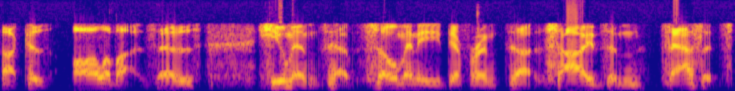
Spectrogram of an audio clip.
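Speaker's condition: Spasmodic dysphonia; sudden onset

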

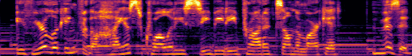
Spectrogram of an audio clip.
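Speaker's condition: No condition

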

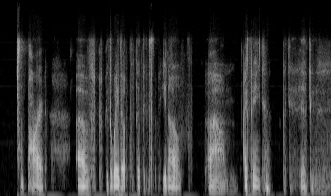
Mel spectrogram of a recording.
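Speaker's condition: Stuttering; covert stuttering hidden for decades, 21 routine strategies written down to appear fluent; stutters openly rather than avoiding, discloses stutter up front, can choose to stutter anyway; silent pauses without voice, word substitution, phone speaking very difficult, varies regardless of nervousness, stutters during recording; repeated sounds, prolonged sounds

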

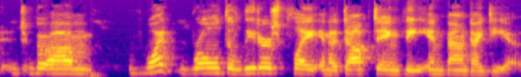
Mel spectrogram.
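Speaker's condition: No condition

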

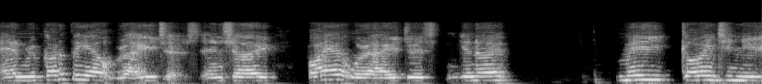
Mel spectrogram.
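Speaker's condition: Cerebral palsy; cerebral palsy from birth

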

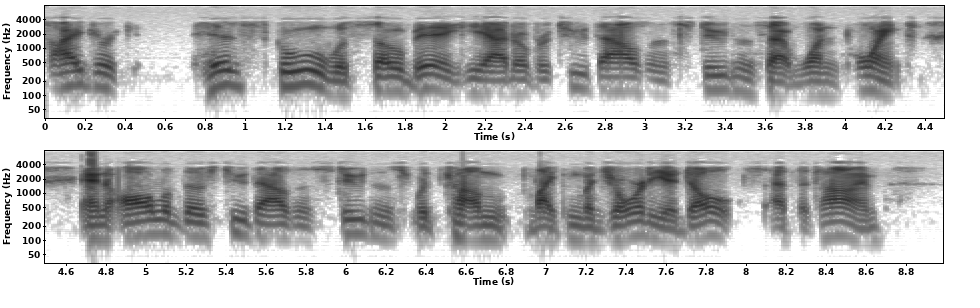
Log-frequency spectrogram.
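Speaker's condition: Cleft lip and palate; born with cleft lip and palate

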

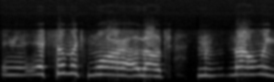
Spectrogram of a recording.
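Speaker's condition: Cerebral palsy; speech affected by cerebral palsy

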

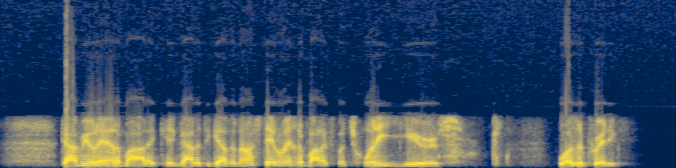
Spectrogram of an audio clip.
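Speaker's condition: No condition

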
